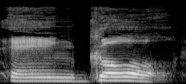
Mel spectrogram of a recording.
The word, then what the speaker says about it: angle: I'm gonna tell you a and GL e is angle that one has a hard aim goal that has a hard G sound that's an angle le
